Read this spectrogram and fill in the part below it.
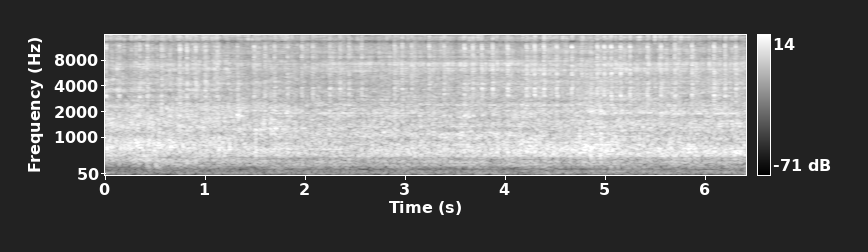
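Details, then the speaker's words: Late-1960s/early-1970s Remco Tiger Cat toy jeep on new batteries, tried in low: steady high-pitched electric whir with even gear buzz, no catches or slowing; motor and gearbox run normally. "But that's working pretty good. There's high. That goes pretty good."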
